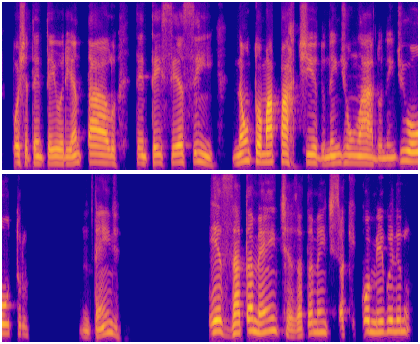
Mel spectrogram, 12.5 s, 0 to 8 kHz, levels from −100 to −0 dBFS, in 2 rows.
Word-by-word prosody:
poxa 435 -1 -1
tentei 210 - -2
orientá-lo, 130 +1 +1 0.3
tentei 135 +1 -3
ser 140 +3 -2
assim, 150 -8 -5 0.3
não 160 +6 +2
tomar 150 -1 +6
partido 145 -4 0
nem 130 +3 0
de 140 0 -9
um 135 -1 -3
lado 130 - 0
nem 225 +1 -6
de 175 -7 -10
outro, 165 -4 0 0.7
entende? 130 - -6 1.3
Exatamente, 190 - +3
exatamente, 170 - -5
só - - -6
que - - -23
comigo 190 0 0
ele 200 0 +1
num 200 +4 -8
155 Hz, 115 wpm, -22 LUFS, 135-185 Hz, 1.3 s, tomar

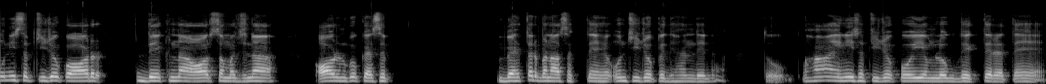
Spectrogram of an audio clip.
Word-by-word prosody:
उन्हीं 195 +1 0
सब 185 -3 -1
चीज़ों 175 +1 +2
को 170 -1 +3
और 170 +1 +2 0.3
देखना 165 -1 +2
और 155 +1 +4
समझना 155 0 +1 0.6
और 165 +1 +6
उनको 160 +1 -2
कैसे 165 -1 +1 1.1
बेहतर 165 +5 +2
बना 160 -2 +3
सकते 155 0 -6
हैं, 145 - -2
उन 160 +3 -2
चीज़ों 160 -1 -1
पे 150 - -3
ध्यान 140 0 -6
देना। 140 +6 -4 0.4
तो - - -9 0.2
हाँ, 175 +2 -1
इन्हीं 170 +1 +2
सब 165 -2 -2
चीज़ों 155 -1 -2
को 155 0 -1
ही 155 - +4
हम 150 -1 0
लोग 145 -2 +1
देखते 150 +1 0
रहते 140 0 -2
हैं। 140 -1 -4
160 Hz, 185 wpm, -22 LUFS, 150-170 Hz, 1.1 s, और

